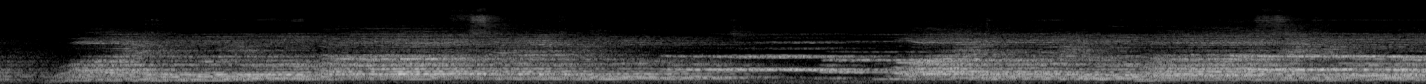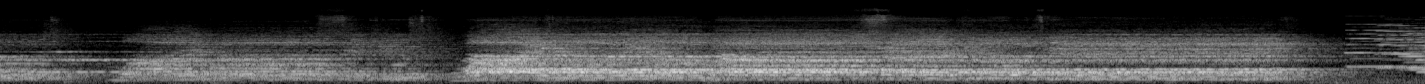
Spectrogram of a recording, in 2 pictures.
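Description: A small choir singing unaccompanied in sustained chords, in phrases broken by brief pauses for breath and growing louder about two-thirds of the way through.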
